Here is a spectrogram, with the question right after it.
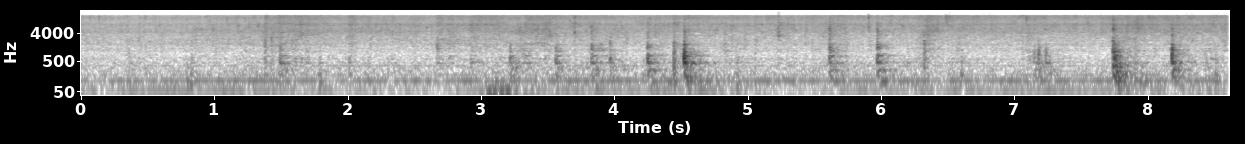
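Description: Sausage frying in a pan on turned-down heat gives a steady sizzle, with scattered pops and stirring clicks throughout, close and moderately loud, with no voices.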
